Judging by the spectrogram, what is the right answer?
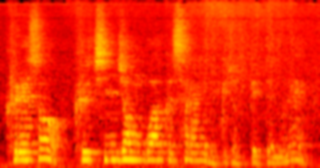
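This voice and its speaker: A man's voice: high voice, normal speed, a little mellow, slight background noise. A man preaching a sermon as pastor, speaking in a conversational way and acting out scripture quotes. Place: church sanctuary. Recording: echoey church room, mic from a distance.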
